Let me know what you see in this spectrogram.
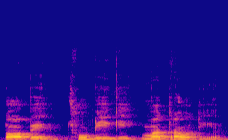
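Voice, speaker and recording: A man's voice: fairly high pitch, big pitch swings, a little slow, warm tone, echoey room. A man teaching a spelling lesson for exam prep. He explains step by step with a Hindi accent, asking questions and answering them himself.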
